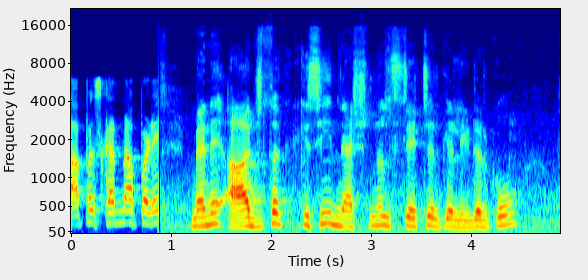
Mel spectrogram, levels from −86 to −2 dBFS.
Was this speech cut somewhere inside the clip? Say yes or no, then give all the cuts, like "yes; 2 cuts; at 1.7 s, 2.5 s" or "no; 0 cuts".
yes; 1 cut; at 0.9 s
